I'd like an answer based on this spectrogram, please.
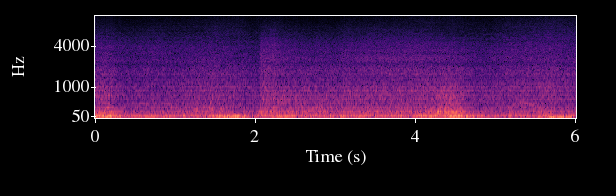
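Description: Heavy ocean surf surging and crashing into a narrow rock chasm, loudest right at the start as the spouting horn blows a jet of spray, then swelling again about two seconds and four and a half seconds in. Wind rumbles on the microphone throughout.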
